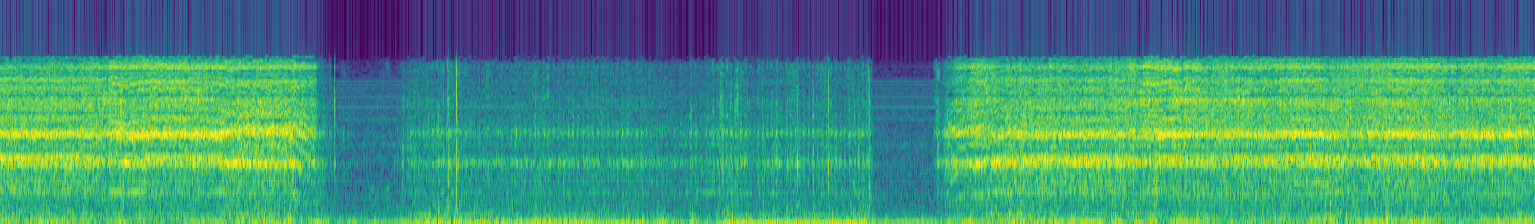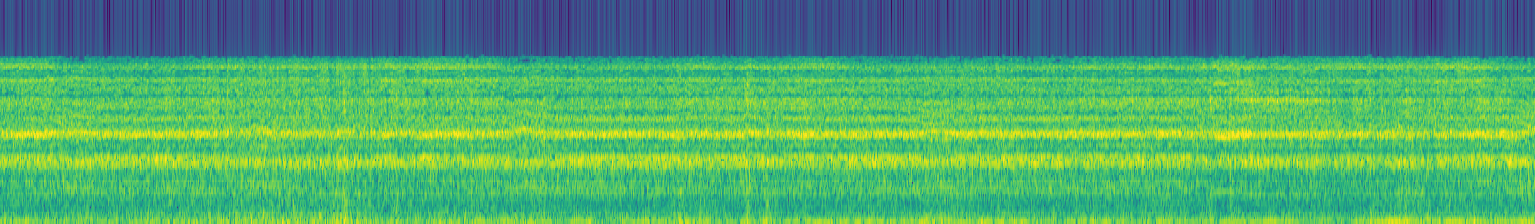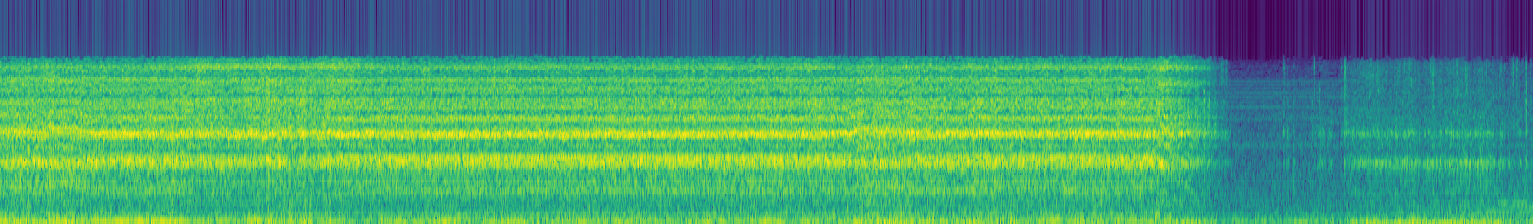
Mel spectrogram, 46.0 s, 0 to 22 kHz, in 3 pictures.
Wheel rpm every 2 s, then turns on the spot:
160, 110, 20, 20, 30, 150, 160, 160, 160, 160, 160, 160, 160, 160, 160, 160, 160, 160, 160, 160, 160, 50, 20.
4-8 44-46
